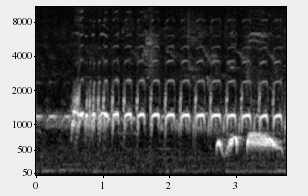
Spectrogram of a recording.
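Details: Local zebra dove singing persistently: a fast string of short, clipped, slightly rising notes repeated about four times a second, ending in a lower, drawn-out purring coo; faint low hum underneath.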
